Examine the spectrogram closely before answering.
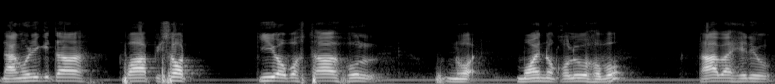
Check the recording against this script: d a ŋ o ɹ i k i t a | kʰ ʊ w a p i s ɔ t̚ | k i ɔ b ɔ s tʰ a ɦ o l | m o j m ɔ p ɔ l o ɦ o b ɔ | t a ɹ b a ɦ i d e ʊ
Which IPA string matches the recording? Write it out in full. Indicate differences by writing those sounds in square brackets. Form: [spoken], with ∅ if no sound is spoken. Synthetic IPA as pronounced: d a ŋ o ɹ i k i t a | [tʰ] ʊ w a p i s ɔ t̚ | k i ɔ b ɔ s tʰ a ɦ o l | m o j [n] ɔ [k] ɔ l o ɦ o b ɔ | t a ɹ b a ɦ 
